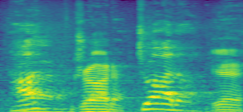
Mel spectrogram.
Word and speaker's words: Drogheda: Drada. Huh? Drada. Drada.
